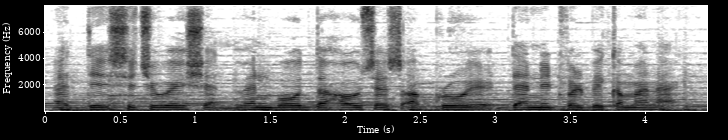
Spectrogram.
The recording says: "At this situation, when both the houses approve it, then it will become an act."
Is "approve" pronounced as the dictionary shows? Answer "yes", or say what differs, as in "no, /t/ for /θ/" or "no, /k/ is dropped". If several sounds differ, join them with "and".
no, /v/ is dropped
